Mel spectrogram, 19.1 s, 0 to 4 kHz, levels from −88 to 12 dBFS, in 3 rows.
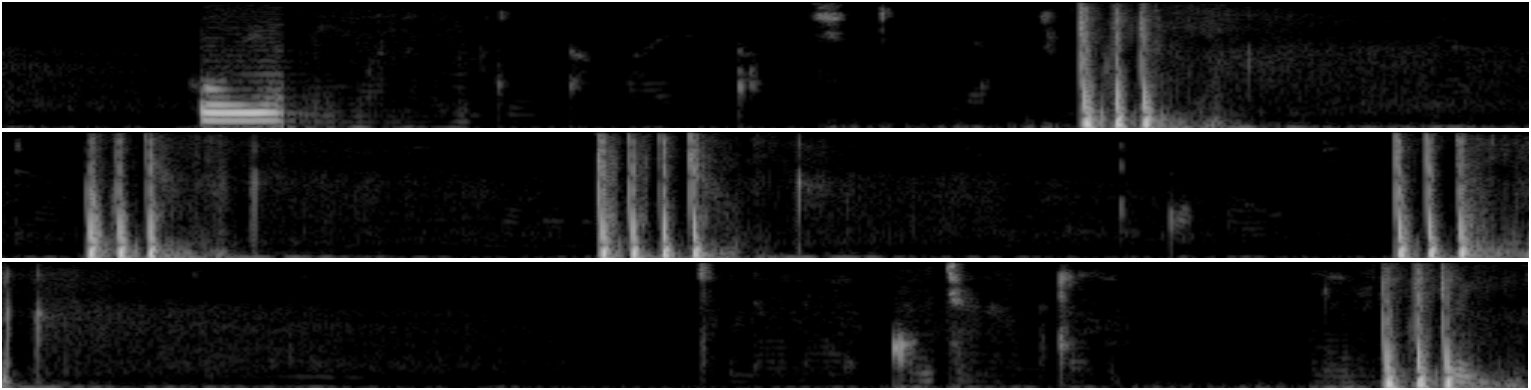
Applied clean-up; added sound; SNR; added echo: neural separator model SepFormer WHAM!.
